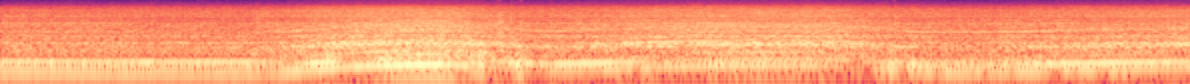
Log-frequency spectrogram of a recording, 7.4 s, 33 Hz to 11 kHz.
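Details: 2012 BMW 116i E81, N43B20A 2.0 L petrol, 122 PS, 119,875 km, revving: a steady rhythmic knock of about four per second rising with revs, caused by a defective crankshaft connecting rod bearing.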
